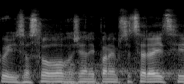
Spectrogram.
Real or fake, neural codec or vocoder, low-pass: real; none; 14.4 kHz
